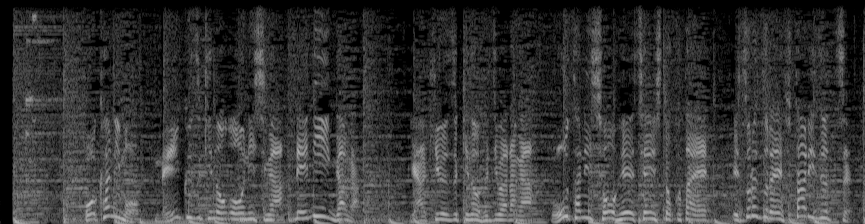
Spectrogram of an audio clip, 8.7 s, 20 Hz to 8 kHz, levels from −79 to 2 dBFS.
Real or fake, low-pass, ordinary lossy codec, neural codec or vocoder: real; none; none; none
